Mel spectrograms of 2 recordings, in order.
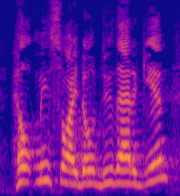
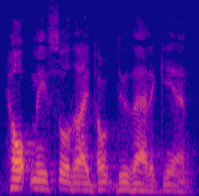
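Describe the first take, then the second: First: Said in the usual way. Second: Soft prayer. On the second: Acted. Quiet prayer said softly.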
